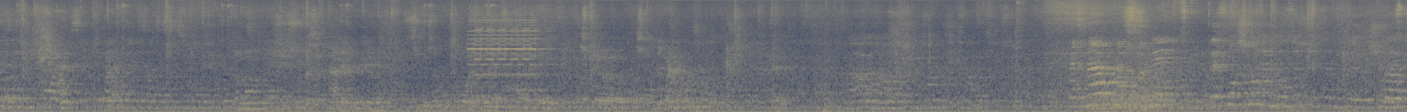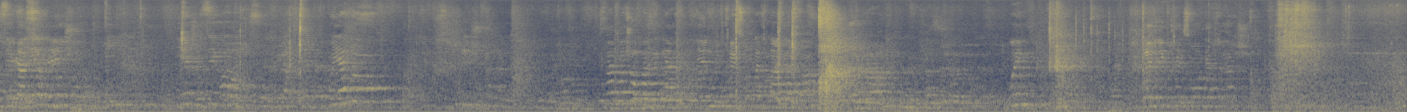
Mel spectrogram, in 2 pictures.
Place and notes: Namur, Belgique - CPAS reception
The main reception of the CPAS. This is an office helping people who have financial difficulties.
